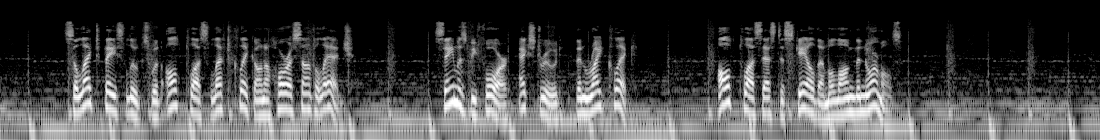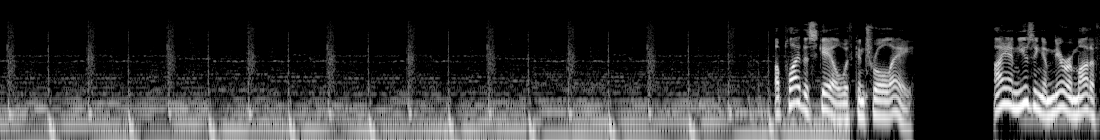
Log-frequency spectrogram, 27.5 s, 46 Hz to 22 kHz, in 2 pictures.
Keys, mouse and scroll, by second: 0.6-2.4 drag, 2.4 middle click, 2.8-4.5 scroll up 1, 4.5 e, 7.4 alt+s, 16.6-19.9 shift+middle drag, 19.9 Tab, 21.0-21.8 drag, 23.4 ctrl+a, 25.1 click.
